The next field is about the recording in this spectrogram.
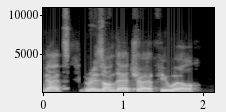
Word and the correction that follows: raison d'être: If I actually pronounce that correctly. – Raison d'être. – Oh, I'm sorry. You're closer.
